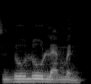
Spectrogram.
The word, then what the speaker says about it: Lululemon: So it's pronounced as Lululemon.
